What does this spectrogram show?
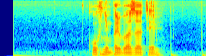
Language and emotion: Russian, neutral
